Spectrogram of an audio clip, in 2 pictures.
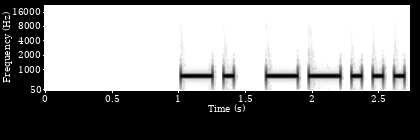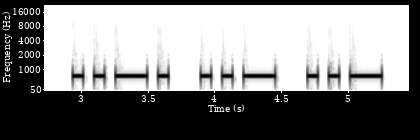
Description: Morse code, heard as a keyed tone, about 16 wpm, 700 Hz. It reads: N7FUU
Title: USA Call Signs - 5 Characters - Repeated 3x - 15wpm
